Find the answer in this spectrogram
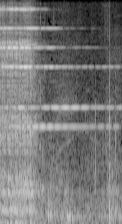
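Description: Telephone bell ringing, the banker's call coming in: one ring that fades away about a second in.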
